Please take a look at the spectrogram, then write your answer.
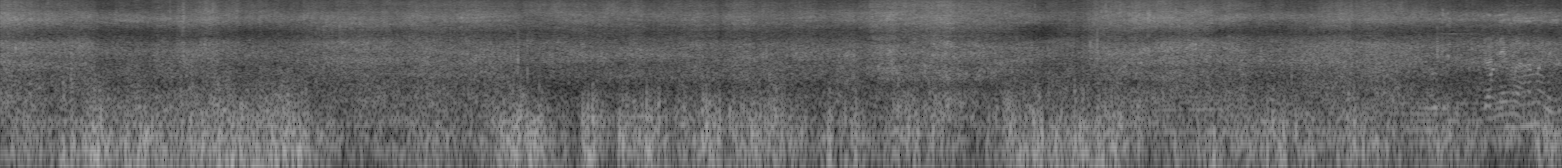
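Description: Loud, continuous roar of crashing monsoon sea waves at Manila Bay mixed with strong gusting wind buffeting the microphone, steady throughout with no pauses.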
